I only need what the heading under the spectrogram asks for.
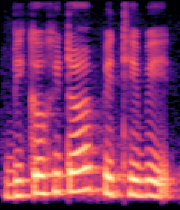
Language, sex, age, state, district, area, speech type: Assamese, female, 18-30, Assam, Morigaon, rural, spontaneous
